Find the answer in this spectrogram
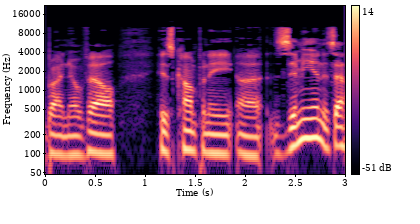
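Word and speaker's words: Ximian: has been hired by no his company uh zimon is that how you pronounce it yes and by the way correction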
